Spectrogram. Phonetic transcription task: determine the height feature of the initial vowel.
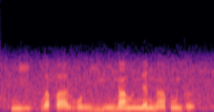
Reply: high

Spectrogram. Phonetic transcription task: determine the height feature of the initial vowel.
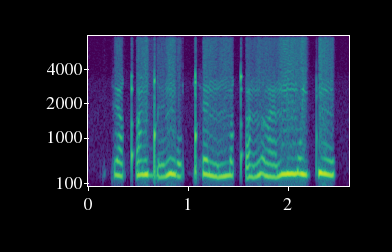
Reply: mid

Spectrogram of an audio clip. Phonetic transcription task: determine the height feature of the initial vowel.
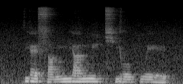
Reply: mid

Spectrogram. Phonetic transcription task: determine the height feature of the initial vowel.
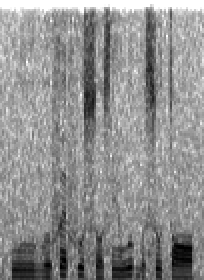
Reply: high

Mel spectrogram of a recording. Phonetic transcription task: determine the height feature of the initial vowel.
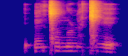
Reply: mid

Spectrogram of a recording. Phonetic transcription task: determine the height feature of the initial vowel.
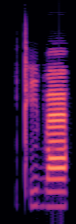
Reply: high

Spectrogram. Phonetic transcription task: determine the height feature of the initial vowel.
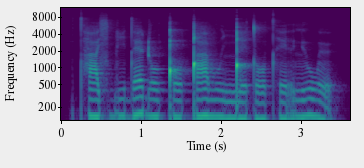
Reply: low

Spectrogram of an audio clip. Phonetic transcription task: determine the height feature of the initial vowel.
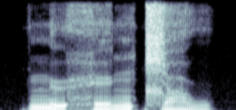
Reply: high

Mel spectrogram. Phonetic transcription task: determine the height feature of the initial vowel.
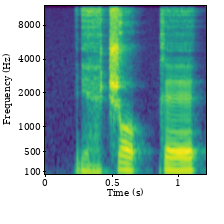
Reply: low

